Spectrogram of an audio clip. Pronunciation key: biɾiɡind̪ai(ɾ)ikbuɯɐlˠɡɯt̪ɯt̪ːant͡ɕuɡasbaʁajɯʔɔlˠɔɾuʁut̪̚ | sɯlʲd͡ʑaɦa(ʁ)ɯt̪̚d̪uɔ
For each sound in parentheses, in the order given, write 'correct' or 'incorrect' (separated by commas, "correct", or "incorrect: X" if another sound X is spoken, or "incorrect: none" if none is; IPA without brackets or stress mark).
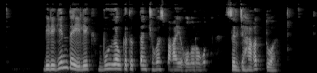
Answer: incorrect: l, correct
